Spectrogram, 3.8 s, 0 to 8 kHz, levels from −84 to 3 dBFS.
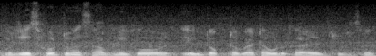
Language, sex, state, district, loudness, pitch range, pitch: Hindi, male, Madhya Pradesh, Katni, -16 LUFS, 110-120 Hz, 115 Hz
